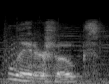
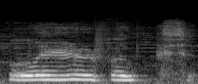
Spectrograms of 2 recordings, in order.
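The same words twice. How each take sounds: First: It is said in a clear, normal voice. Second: It is said through a yawn.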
